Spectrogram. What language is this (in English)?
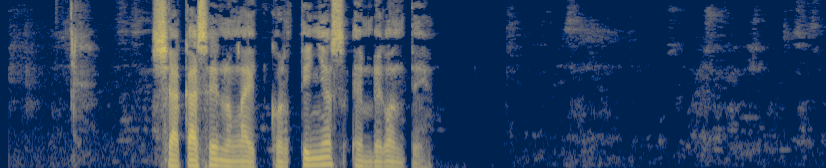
Galician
